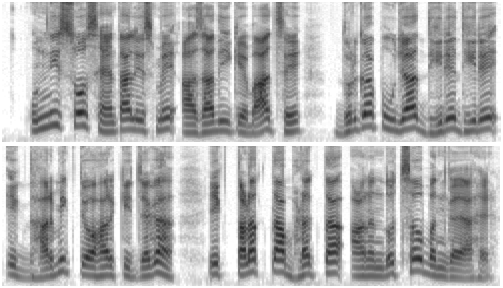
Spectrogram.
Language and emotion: Hindi, neutral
